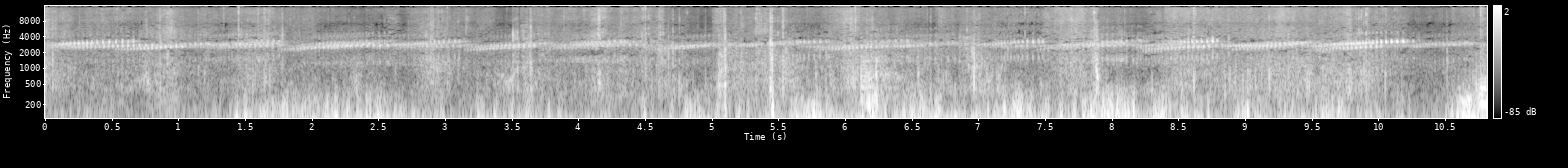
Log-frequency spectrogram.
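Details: Frogs calling beside a farm stream, heard but unseen: a run of short rising pulsed notes repeating roughly every second over loud footsteps and rustling.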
